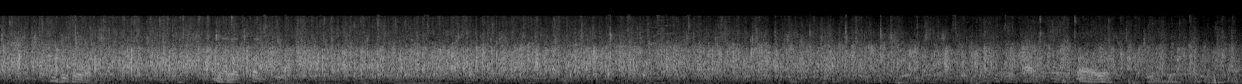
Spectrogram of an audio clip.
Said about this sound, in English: So please, let's finish off by another round of applause for these great gentlemen. Thank you very much.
